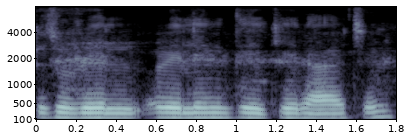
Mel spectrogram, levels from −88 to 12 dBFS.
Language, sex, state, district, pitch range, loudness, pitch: Bengali, male, West Bengal, Dakshin Dinajpur, 120-130 Hz, -18 LUFS, 125 Hz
